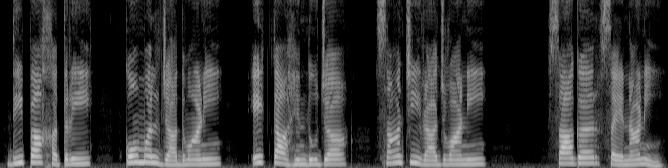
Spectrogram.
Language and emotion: Sindhi, neutral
